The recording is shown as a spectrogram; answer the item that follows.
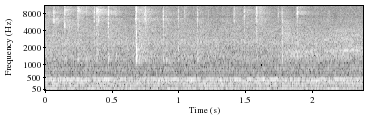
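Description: Faint computer keyboard typing, a few soft keystrokes, one a little clearer just under a second in, over a low steady hum.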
